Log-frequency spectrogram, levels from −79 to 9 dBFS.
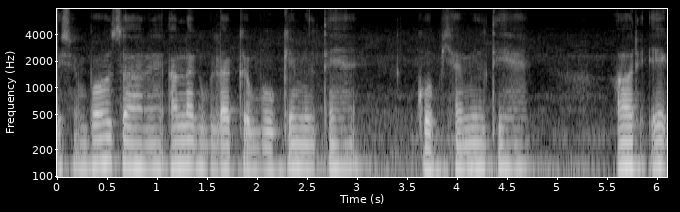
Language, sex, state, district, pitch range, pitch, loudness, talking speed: Hindi, male, Bihar, Jahanabad, 110-120 Hz, 115 Hz, -17 LUFS, 145 wpm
